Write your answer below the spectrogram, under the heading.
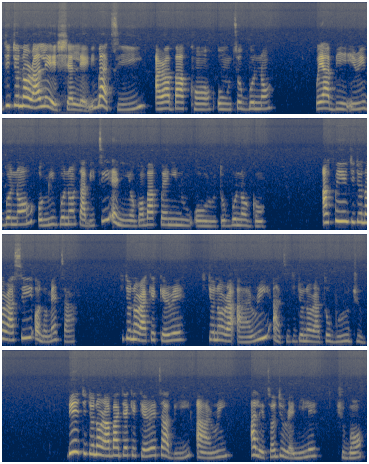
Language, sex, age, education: Yoruba, female, 15-29, tertiary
